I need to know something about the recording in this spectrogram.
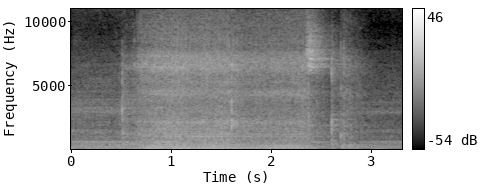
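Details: Brother 814 buttonhole sewing machine after a screw was adjusted; a short whirring run winds down and halts with only a soft click, no heavy bang, so the stop is now smooth.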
